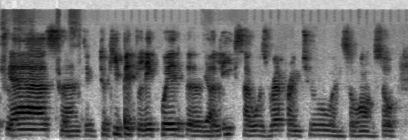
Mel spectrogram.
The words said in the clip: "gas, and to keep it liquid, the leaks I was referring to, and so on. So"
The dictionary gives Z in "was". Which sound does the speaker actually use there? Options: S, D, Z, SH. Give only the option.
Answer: Z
